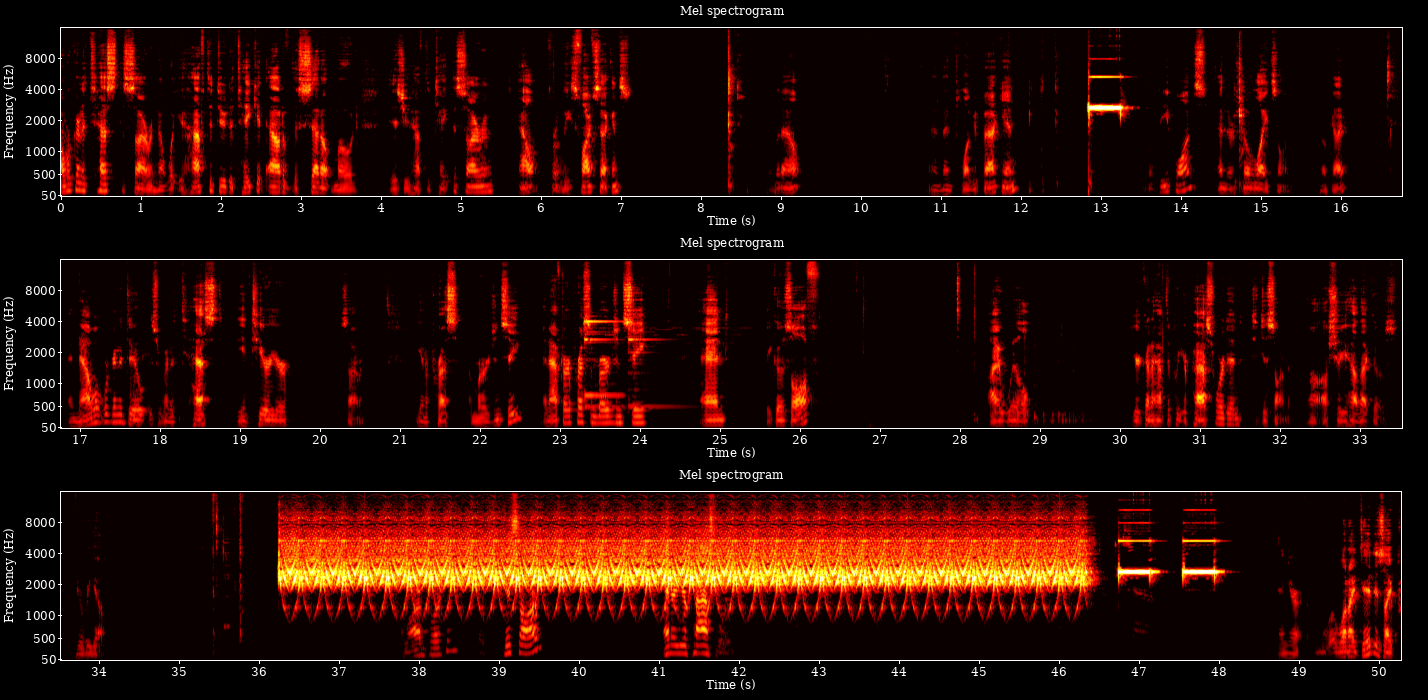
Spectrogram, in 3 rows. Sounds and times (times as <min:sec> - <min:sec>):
Car alarm: 0:12.8 - 0:13.5, 0:36.2 - 0:48.3.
